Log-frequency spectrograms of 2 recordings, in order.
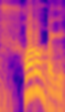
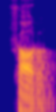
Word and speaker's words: স্মরণ: ম ফলা থাকলে কি হয়? চন্দ্রবিন্দু হয়। চন্দ্রবিন্দু দিছি স। এরপর দেখো মাঝের বর্ণের অ উচ্চারণে কি হয়? ও হয়। স্মরণ। মূর্ধন্য থাকলে উচ্চারণে কি হয়? দন্তের ন হয়।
